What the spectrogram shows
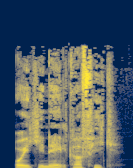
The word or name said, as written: originalgrafik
